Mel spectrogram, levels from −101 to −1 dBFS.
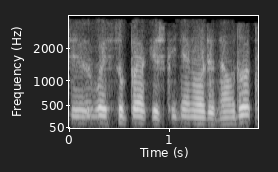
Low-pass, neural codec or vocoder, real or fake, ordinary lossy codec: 3.6 kHz; codec, 16 kHz, 1.1 kbps, Voila-Tokenizer; fake; MP3, 32 kbps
